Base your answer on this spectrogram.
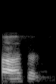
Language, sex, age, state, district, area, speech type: Punjabi, male, 30-45, Punjab, Barnala, rural, conversation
